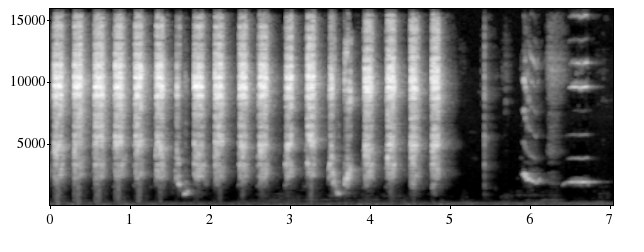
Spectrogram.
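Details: Murai batu, the white-rumped shama, singing energetically in full-isian style: a fast series of loud rasping notes about four per second for five seconds, then softer whistled slurs and thin high tones.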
